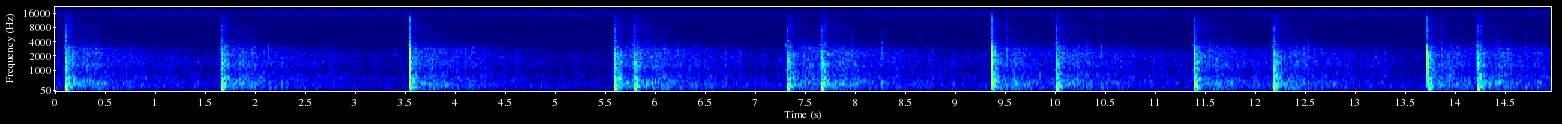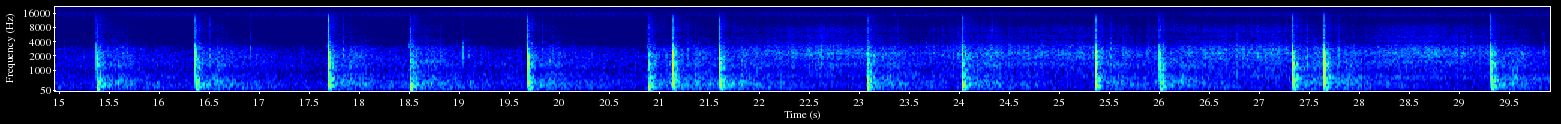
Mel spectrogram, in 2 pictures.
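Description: Fireworks bursting overhead in a steady series of sharp, loud bangs, each trailing off in a rolling echo. They come every second or two, some in quick pairs, and closer together in the second half.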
